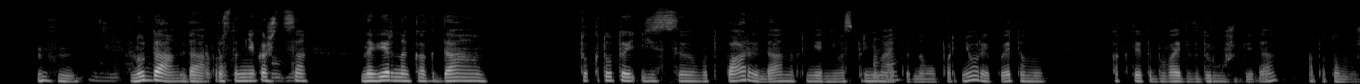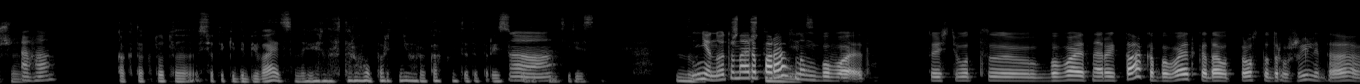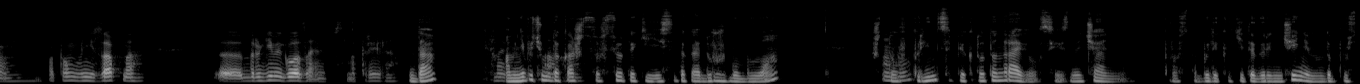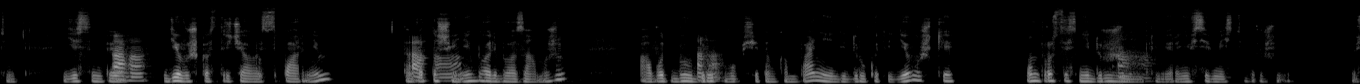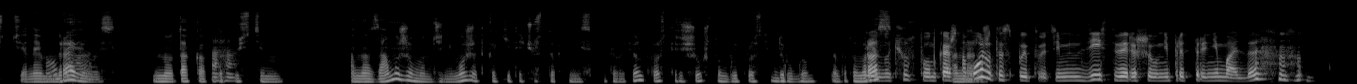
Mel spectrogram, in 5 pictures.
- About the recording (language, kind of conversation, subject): Russian, unstructured, Как вы думаете, может ли дружба перерасти в любовь?
- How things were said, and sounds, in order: laughing while speaking: "наверно, второго партнёра"; laugh; tapping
